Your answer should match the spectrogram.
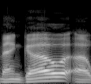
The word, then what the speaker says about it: Van Gogh: The other ones that we have playing now, At Eternity's Gate, it's about Vincent van Gogh. Willem Dafoe plays Van Gogh. It rhymes.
